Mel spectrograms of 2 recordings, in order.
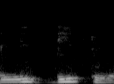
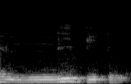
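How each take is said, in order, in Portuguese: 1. A sílaba tônica está na penúltima. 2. A sílaba tônica não está na penúltima. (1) "é libido" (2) "Não é líbido"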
